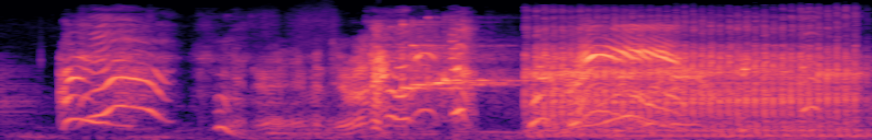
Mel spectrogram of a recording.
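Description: Cartoon dog characters' wordless voice sounds: short yelping, whining cries that swoop up and down in pitch. Starting about two-thirds of the way in, a louder, harsher stretch of voice.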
